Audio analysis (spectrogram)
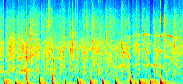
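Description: An audience applauds steadily as Cash Levy is welcomed, with sharp claps landing in a quick, regular rhythm over a bed of crowd noise and a few faint whoops or whistles; no one speaks.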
